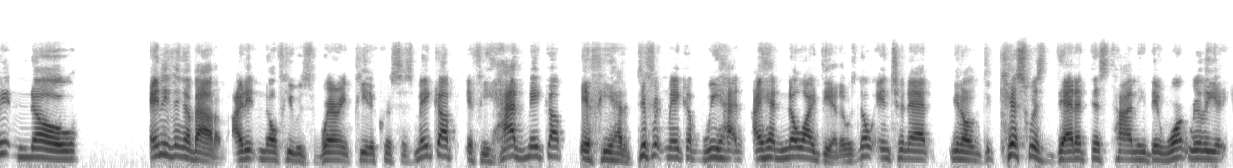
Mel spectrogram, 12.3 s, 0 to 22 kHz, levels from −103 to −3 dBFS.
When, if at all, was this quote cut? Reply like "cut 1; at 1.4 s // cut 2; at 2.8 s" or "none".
cut 1; at 5.7 s // cut 2; at 9.4 s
